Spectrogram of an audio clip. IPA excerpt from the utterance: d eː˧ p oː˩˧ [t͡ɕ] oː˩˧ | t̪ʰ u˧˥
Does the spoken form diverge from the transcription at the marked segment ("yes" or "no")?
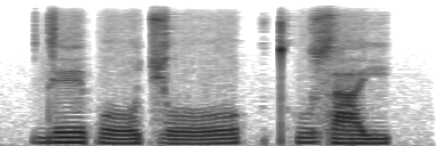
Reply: no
